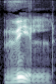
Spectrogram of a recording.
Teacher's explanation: «Эль» по-шведски всегда произносится мягко, как если бы за ней шел мягкий знак. Например, глагол «хотеть».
